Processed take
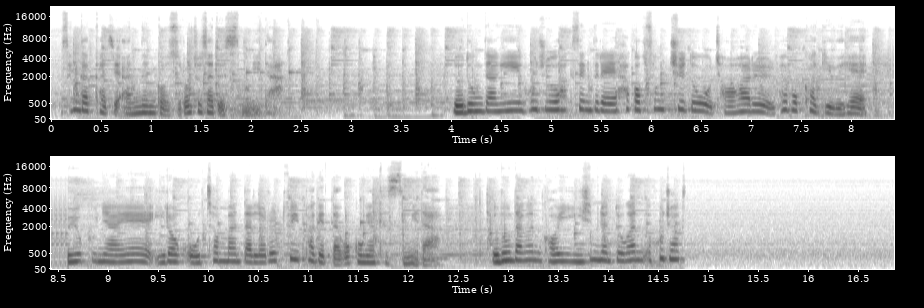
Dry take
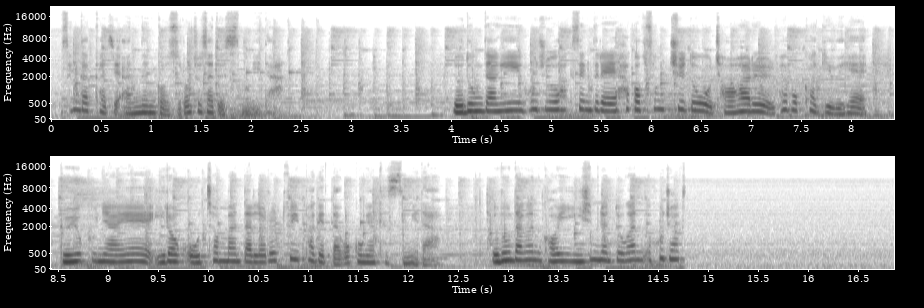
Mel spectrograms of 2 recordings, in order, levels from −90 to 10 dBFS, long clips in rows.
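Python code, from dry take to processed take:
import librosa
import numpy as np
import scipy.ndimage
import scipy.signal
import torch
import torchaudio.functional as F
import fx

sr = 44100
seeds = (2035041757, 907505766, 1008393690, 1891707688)

y = scipy.signal.sosfilt(scipy.signal.butter(2, 280.0, 'highpass', fs=sr, output='sos'), x)
y = fx.high_shelf(y, sr, hz=5200.0, db=-8.5)
y = fx.rider(y, sr, range_db=5, speed_s=0.5)
y = fx.buffer_glitch(y, sr, at_s=(8.37,), block=2048, repeats=4)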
